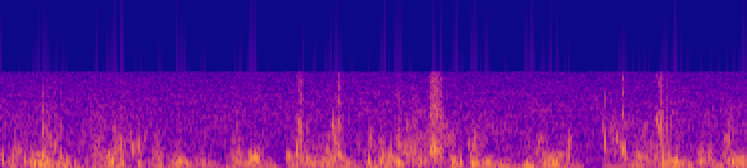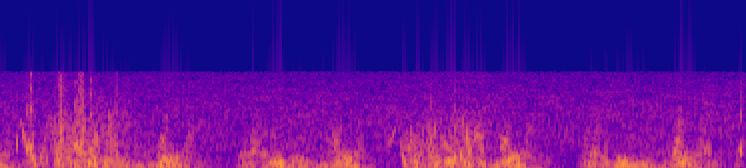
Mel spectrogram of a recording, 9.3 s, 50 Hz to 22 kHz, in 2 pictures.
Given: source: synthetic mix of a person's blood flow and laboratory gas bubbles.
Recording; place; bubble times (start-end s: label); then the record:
Doppler ultrasound of blood flow; precordium
0.00-0.44 s: bubbles
0.55-0.64 s: bubbles
0.67-1.04 s: bubbles
1.24-1.29 s: bubbles
1.42-1.52 s: bubbles
1.75-3.04 s: bubbles
3.52-3.61 s: bubbles
3.73-4.29 s: bubbles
4.34-4.47 s: bubbles
4.72-5.43 s: bubbles
7.05-7.73 s: bubbles
9.05-9.12 s: bubbles
9.25-9.33 s: bubbles
From the record:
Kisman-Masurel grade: 333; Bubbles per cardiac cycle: rolling drumbeat, 9 or more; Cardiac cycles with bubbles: 50 to 99%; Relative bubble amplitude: loud (0.450 to 0.775); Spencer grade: 3 (all of the cardiac periods contain showers or single bubble signals, but not dominating or overriding the cardiac motion signals); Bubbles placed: only in the low amplitude regions of the cardiac cycle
